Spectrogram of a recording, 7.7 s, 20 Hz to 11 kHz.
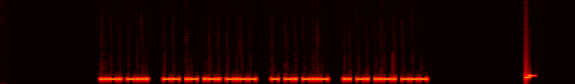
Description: Morse code, heard as a keyed tone, about 40 wpm, 700 Hz. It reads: FB MARY TNX INFO
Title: Practice QSO - Exchange 3 - More Info - 40wpm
